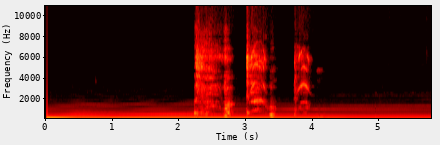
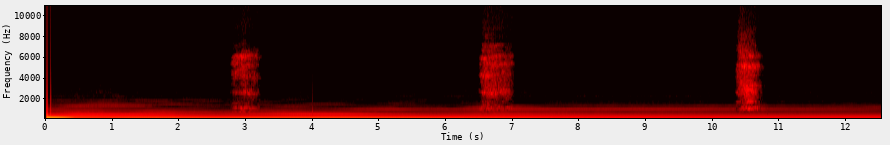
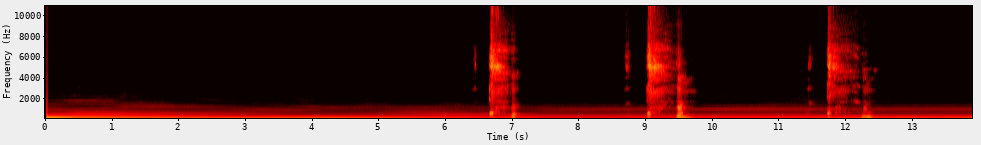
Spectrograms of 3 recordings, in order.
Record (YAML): cough_length: 5.8 s
cough_amplitude: 17847
cough_signal_mean_std_ratio: 1.41
exhalation_length: 12.5 s
exhalation_amplitude: 10790
exhalation_signal_mean_std_ratio: 1.12
three_cough_length: 13.9 s
three_cough_amplitude: 13390
three_cough_signal_mean_std_ratio: 0.91
survey_phase: beta (2021-08-13 to 2022-03-07)
age: 65+
gender: Female
wearing_mask: 'No'
symptom_none: true
smoker_status: Ex-smoker
respiratory_condition_asthma: false
respiratory_condition_other: false
recruitment_source: REACT
submission_delay: 1 day
covid_test_result: Negative
covid_test_method: RT-qPCR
